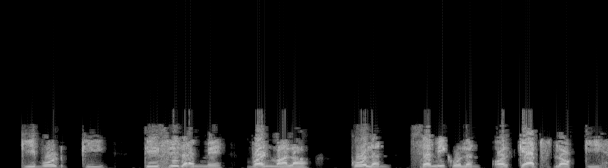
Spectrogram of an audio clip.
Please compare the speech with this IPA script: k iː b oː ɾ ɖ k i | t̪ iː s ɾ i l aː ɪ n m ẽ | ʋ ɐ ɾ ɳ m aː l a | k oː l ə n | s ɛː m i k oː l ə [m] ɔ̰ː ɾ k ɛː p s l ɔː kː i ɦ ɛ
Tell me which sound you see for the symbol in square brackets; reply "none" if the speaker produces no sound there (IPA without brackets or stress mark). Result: n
